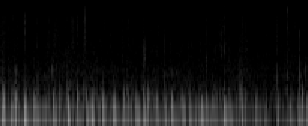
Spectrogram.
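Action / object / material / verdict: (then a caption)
tap / plastic ball / plastic / none. A blue plastic ball is tapped in quick, irregular taps, each a short, dull, low thud that dies away almost at once, much like soft hoof clip-clops.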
